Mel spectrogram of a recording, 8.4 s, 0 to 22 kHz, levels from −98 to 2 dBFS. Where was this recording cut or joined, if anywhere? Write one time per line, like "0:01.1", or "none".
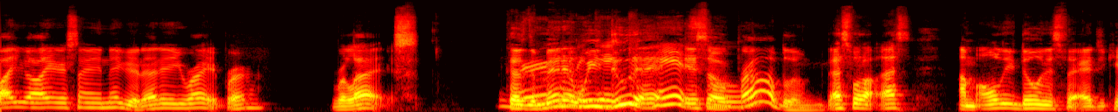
none

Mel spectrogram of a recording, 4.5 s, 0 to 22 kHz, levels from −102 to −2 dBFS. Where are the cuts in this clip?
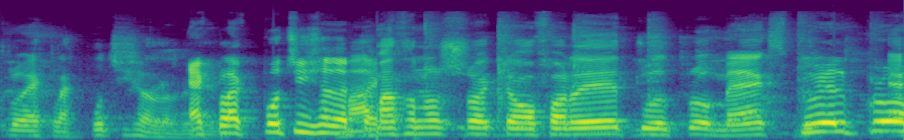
0:01.9

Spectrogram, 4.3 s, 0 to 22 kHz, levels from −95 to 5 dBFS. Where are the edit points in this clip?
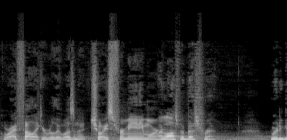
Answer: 0:02.3

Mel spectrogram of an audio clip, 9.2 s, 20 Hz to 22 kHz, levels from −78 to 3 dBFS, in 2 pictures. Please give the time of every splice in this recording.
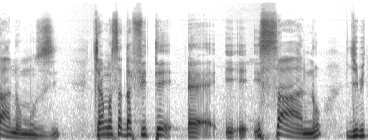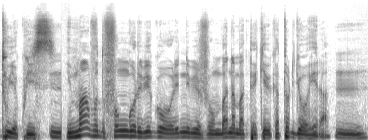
0:05.4

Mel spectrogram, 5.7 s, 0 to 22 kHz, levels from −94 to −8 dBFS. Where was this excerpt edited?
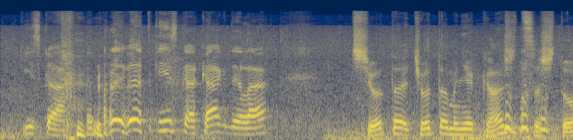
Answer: none

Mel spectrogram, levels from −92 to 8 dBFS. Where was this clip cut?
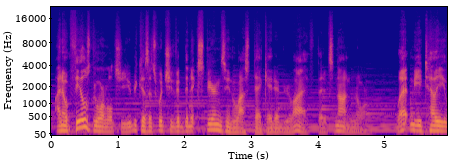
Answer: none

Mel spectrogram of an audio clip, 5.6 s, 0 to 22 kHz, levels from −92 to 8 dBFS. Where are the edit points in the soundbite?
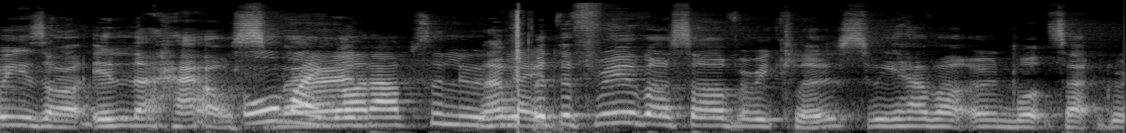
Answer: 0:02.6

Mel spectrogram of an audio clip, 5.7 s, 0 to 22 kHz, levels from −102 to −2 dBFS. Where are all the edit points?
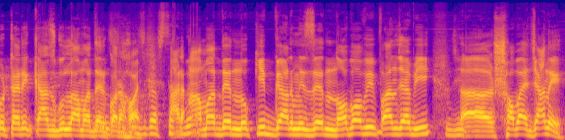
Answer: none

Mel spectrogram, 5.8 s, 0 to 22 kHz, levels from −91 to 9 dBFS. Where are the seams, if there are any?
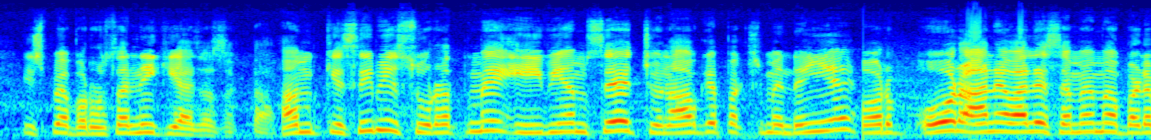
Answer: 0:01.2
0:04.3

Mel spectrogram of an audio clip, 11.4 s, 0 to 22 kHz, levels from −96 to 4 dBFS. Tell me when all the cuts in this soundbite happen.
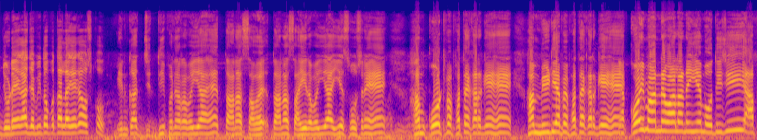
0:01.7
0:09.2

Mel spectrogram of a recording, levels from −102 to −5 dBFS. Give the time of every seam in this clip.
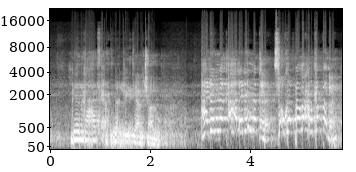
0:02.7

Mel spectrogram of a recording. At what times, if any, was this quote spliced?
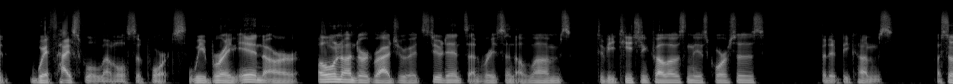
0:08.2

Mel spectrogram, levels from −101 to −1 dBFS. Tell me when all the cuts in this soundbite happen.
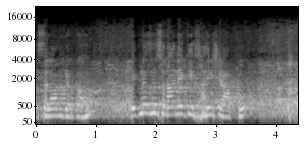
none

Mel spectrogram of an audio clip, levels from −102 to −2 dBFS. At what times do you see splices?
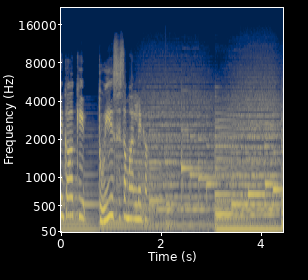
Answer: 0:01.9

